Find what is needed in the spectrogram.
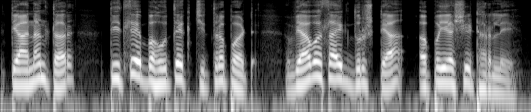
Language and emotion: Marathi, neutral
